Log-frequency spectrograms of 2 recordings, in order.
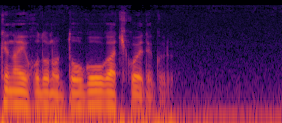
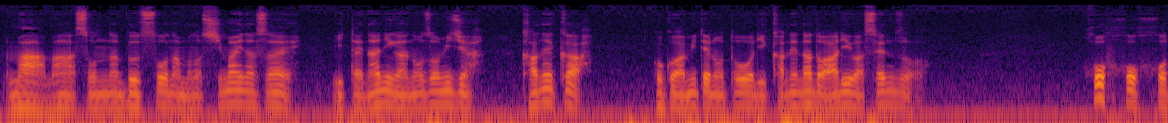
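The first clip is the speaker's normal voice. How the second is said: put-on soft, soothing old priest; calm an armed man like a grandfather; creaky wise old man; 4 dB quieter than usual. Priest soothes knife-wielder.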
